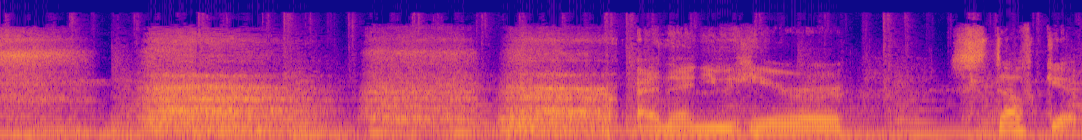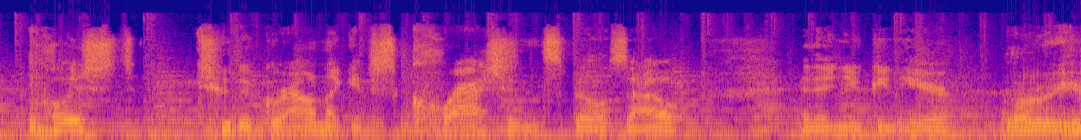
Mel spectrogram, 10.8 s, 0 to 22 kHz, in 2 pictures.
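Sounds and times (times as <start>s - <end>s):
voice imitating heavy breathing: 0.0s - 3.2s, 8.9s - 9.4s
speech: 3.3s - 10.8s.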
